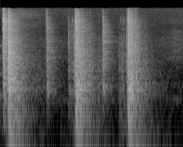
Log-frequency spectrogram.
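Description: A door is banged repeatedly: three heavy, booming thuds about a second apart, with lighter knocks in between, each hit ringing out briefly. No one speaks.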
